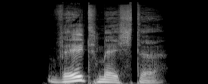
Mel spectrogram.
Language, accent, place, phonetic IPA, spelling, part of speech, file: German, Germany, Berlin, [ˈvɛltˌmɛçtə], Weltmächte, noun, De-Weltmächte.ogg
- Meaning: nominative/accusative/genitive plural of Weltmacht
